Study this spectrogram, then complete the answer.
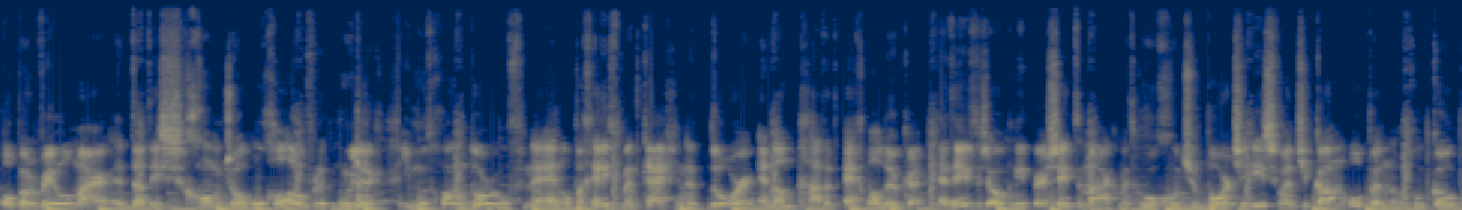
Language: Dutch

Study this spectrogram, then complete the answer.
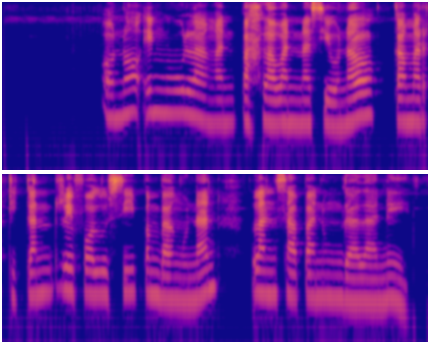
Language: Javanese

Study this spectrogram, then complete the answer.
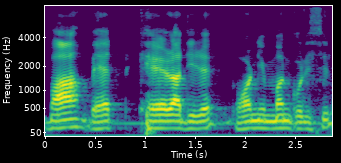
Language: Assamese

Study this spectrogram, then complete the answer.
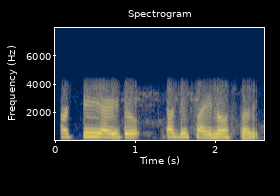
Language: Telugu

